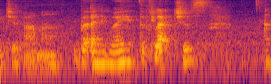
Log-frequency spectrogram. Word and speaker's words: Giovanna: giovanna and tom fletcher i think it's giovanna because i'm sure i once saw her on instagram that she said that her name rhymes with savannah so that would be jovanna but anyway the fletchers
